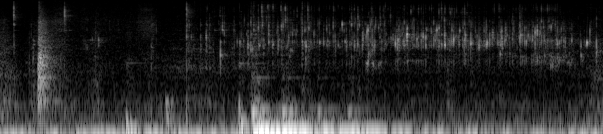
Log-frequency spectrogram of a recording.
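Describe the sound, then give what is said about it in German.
Tea pours into a cup, a soft trickling splash that swells for about a second midway, with faint dripping and handling noises around it and no talking. “Oh, jetzt mache ich ein bisschen ASMR, Tee einschenke ASMR.”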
